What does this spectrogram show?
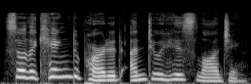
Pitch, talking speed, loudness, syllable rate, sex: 235 Hz, 165 wpm, -16 LUFS, 4.7 syllables/s, female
